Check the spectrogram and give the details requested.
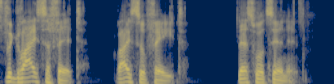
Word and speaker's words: glyphosate: It's glyphosate is how you pronounce it.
